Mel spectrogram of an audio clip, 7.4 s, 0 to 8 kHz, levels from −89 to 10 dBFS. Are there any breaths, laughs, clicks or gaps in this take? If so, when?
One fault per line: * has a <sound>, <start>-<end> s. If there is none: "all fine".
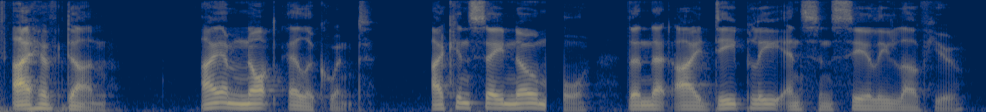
* has a dropout, 4.1-4.2 s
